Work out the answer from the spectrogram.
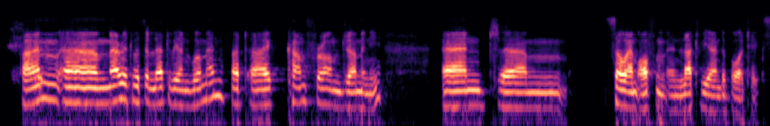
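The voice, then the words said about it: German accent. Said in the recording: “you have a good German accent”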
